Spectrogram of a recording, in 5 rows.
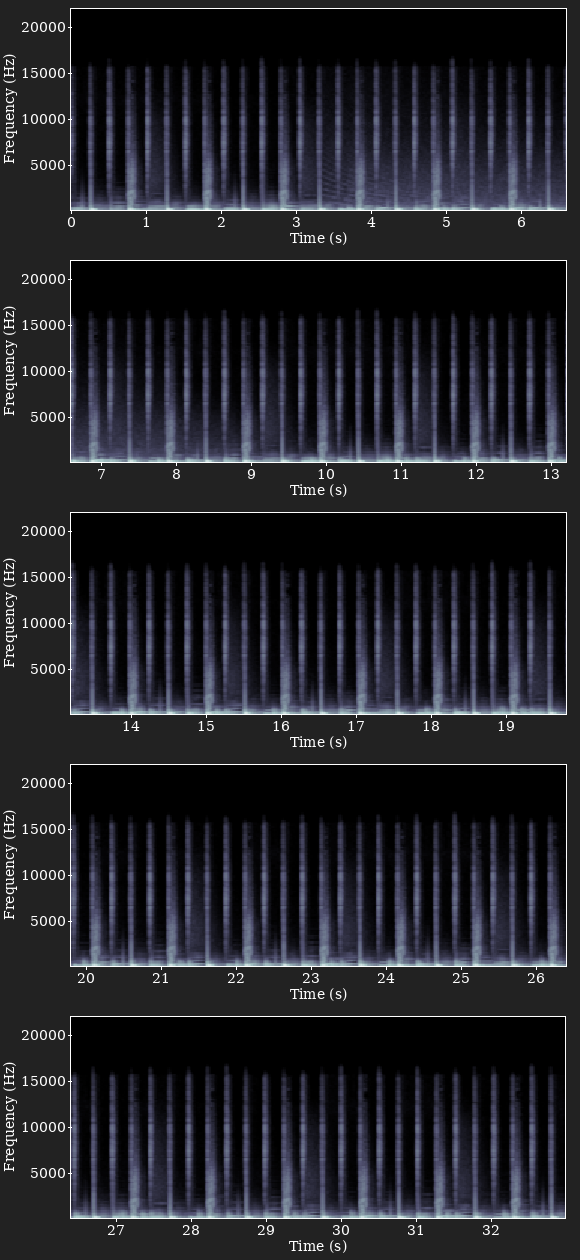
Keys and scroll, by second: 15.6 Up, 15.8 Up, 16.3 shift+Up, 20.8 space, 21.1 space.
